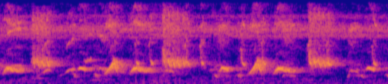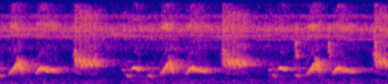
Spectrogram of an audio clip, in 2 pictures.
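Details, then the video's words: White-rumped shama singing while bathing in rain: loud whistled notes sweeping upward, repeated in quick phrases about every half second over a steady high hiss of rain. "Murai Batu Main Hujan"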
